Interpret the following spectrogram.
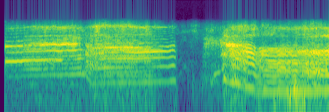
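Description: Small motorcycle engine running at a steady high pitch, dropping in pitch about a second in and cutting off after about two seconds. After a brief pause comes a louder, wavering pitched sound.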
